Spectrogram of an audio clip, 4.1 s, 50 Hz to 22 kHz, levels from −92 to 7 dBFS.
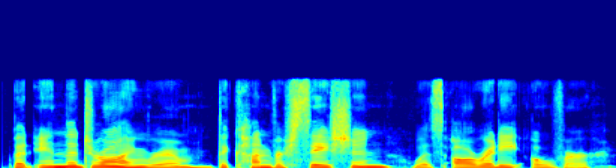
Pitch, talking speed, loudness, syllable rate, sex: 225 Hz, 145 wpm, -15 LUFS, 4.6 syllables/s, female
